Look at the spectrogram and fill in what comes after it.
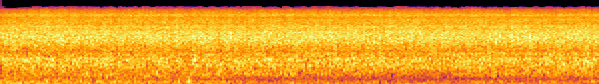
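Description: Steady rush of a small waterfall tumbling over rocks into a creek, with a low rumble underneath.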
